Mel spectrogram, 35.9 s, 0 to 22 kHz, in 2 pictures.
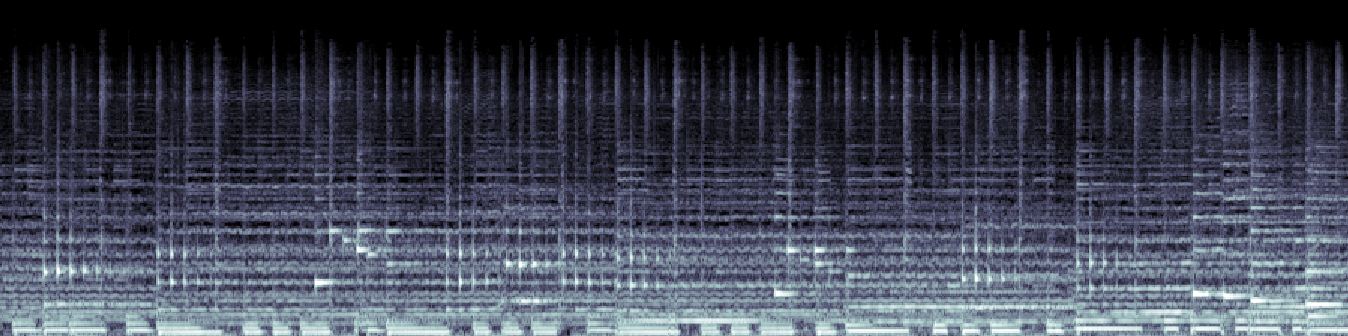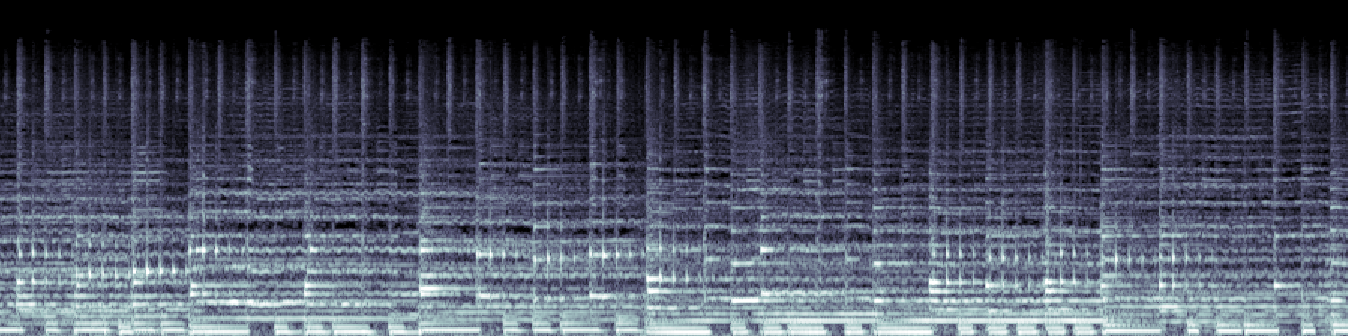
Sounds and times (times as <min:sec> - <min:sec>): Music: 0:00.0 - 0:35.9.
